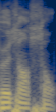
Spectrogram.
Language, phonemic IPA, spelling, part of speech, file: French, /bə.zɑ̃.sɔ̃/, Besançon, proper noun, Fr-Besançon.ogg
- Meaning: Besançon (a commune, the capital of Doubs department, Bourgogne-Franche-Comté, France)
